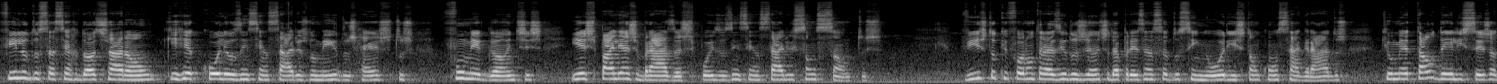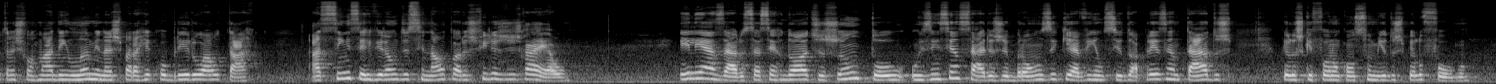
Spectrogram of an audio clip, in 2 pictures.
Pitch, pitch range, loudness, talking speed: 225 Hz, 205-240 Hz, -18 LUFS, 145 wpm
